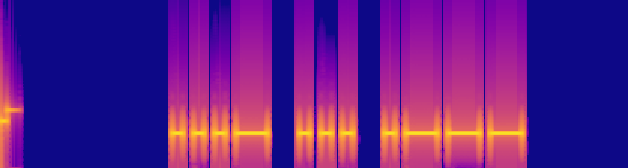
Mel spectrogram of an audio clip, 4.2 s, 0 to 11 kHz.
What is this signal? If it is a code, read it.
Morse code, heard as a keyed tone, about 17 wpm, 700 Hz. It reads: VSJ
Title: USA Call Sign Postfixes - 3 Letters 17wpm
